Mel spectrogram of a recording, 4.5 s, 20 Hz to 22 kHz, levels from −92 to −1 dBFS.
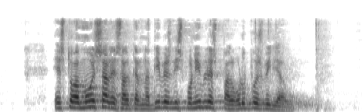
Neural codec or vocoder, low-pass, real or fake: none; 10.8 kHz; real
